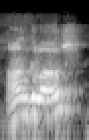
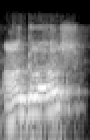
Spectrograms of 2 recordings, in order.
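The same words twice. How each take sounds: First: Angelos said AHNG-geh-los, higher, ng sound for the double gamma; model pronunciation. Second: Angelos called out higher and louder, AHNG-geh-los with the ng; model pronunciation. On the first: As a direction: lead the class in Angelos with a lifted voice. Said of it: "Everybody say this". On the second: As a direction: hit Angelos for repetition. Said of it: "Because of the double gamma". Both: Shown as a demonstration.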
